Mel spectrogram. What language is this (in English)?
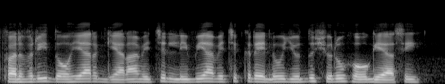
Punjabi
